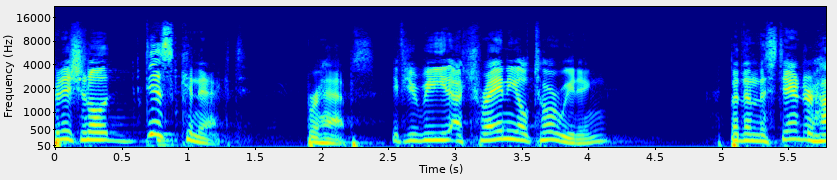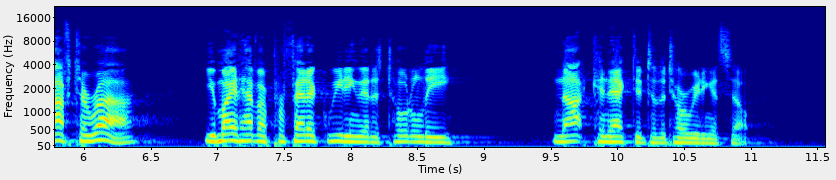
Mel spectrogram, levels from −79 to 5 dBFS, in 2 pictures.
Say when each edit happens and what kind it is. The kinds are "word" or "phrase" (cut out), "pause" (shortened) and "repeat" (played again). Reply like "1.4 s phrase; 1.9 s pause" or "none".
2.5 s pause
